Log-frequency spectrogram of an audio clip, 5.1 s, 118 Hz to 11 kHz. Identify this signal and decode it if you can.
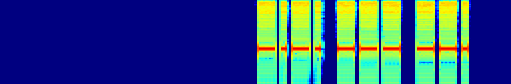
Morse code, heard as a keyed tone, about 21 wpm, 800 Hz. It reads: COG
